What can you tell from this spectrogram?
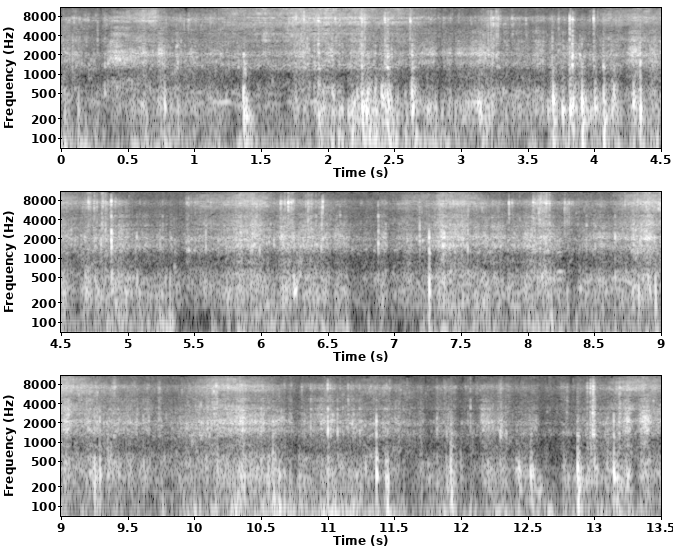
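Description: Wind buffeting the microphone over sea noise around a small outrigger boat: a steady low rumble with scattered sharp knocks and clicks.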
